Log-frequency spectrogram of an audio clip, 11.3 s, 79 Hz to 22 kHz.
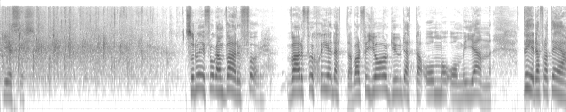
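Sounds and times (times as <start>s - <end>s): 
speech: 0.0s - 0.9s, 3.7s - 11.3s
church congregation applauding during a sermon: 0.0s - 4.0s.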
